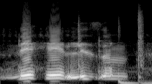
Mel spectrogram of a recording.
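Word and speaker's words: nihilism: pronounced neism as in n i h i l i smhism.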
